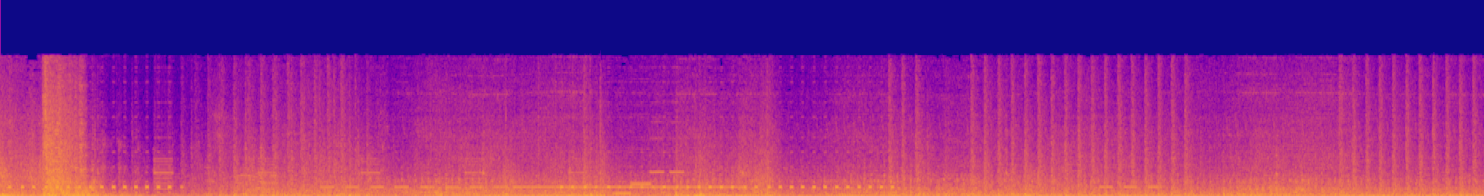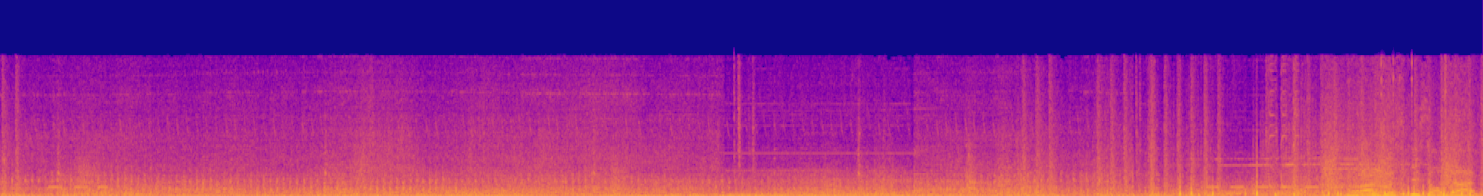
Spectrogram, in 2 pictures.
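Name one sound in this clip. A helicopter's rotor drones steadily throughout.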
